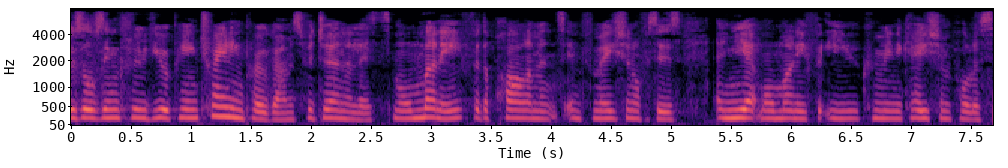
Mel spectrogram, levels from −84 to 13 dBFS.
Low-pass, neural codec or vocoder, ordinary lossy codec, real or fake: 7.2 kHz; codec, 16 kHz, 8 kbps, FreqCodec, smaller model; none; fake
